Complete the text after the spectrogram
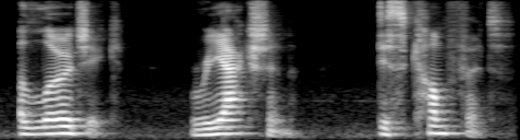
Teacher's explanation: Finally, you have words that have emphasis or stress on the middle syllable.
